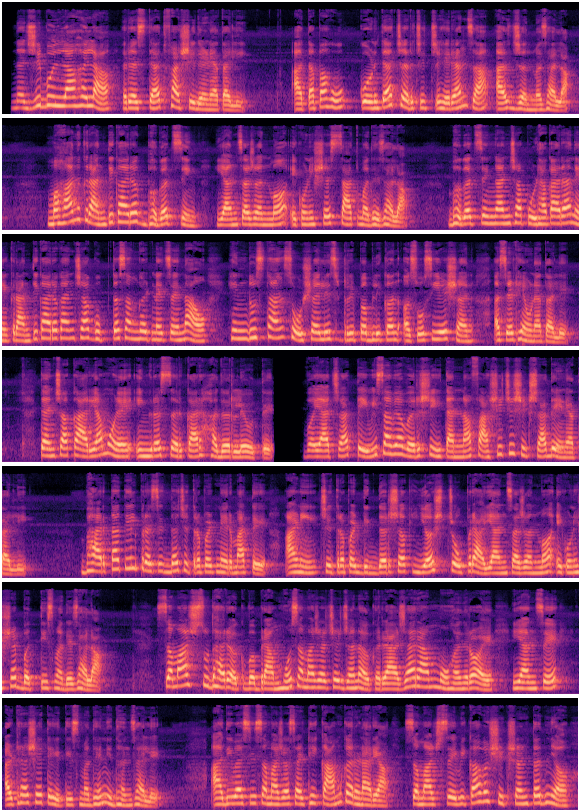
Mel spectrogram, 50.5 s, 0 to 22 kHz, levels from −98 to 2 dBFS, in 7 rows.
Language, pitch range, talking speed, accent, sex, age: Marathi, 210-265 Hz, 100 wpm, native, male, 20-39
